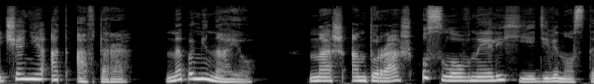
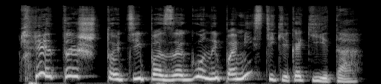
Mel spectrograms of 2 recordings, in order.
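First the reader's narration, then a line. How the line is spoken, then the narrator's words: Snorting, curious. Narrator (Russian): фыркнула рыжая любопытина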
